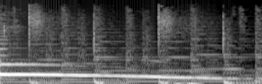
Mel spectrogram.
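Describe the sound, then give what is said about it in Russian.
A voice imitates a dog's howl: one long, loud, drawn-out wail that slowly slides downward in pitch, with soft regular thumps pulsing underneath. “Что там волки воют? Нет, там, а нет, там собаки ули, кстати, да. Ау!”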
